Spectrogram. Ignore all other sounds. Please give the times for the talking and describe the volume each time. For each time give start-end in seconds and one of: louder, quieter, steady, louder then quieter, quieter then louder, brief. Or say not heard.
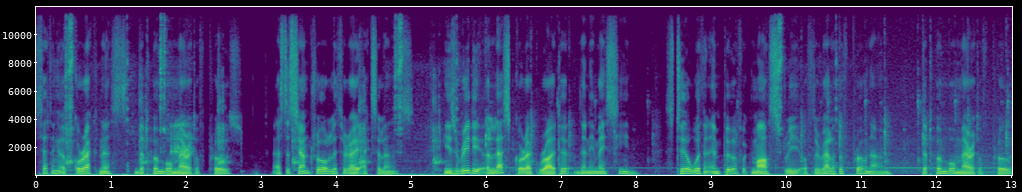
0.0-12.9 steady.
